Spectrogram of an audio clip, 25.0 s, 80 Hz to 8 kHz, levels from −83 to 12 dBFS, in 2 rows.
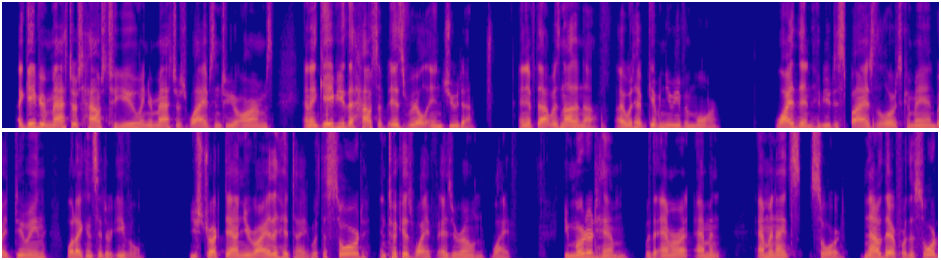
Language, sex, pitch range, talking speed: English, male, 140-175 Hz, 190 wpm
